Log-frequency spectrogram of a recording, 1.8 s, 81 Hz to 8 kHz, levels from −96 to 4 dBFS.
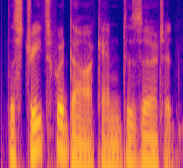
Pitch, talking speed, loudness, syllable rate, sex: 95 Hz, 195 wpm, -18 LUFS, 5.6 syllables/s, male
